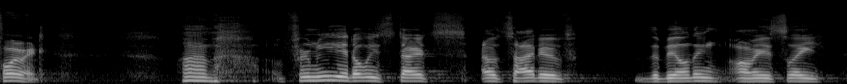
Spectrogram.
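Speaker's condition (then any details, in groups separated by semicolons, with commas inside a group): Cerebral palsy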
